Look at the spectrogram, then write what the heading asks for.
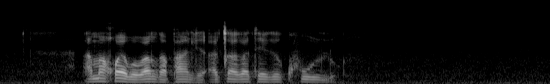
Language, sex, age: South Ndebele, male, 20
